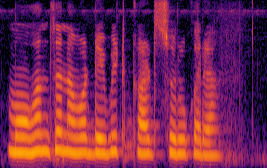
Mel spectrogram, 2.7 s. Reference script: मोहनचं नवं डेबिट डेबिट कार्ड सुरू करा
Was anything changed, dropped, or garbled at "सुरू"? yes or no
no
